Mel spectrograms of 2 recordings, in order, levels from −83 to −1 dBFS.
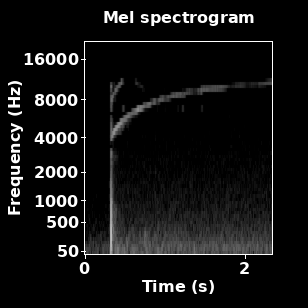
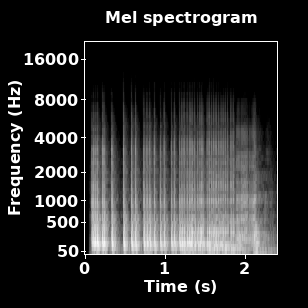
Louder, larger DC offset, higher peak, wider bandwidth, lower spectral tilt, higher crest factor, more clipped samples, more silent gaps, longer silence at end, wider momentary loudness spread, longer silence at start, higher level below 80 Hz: second, -34 LUFS vs -17 LUFS; neither; about the same, -2 dBFS vs 0 dBFS; first, 11.5 kHz vs 6.8 kHz; second, -4.5 dB/octave vs -9 dB/octave; first, 36 dB vs 16 dB; neither; neither; about the same, 0 s vs 0.05 s; first, 23 LU vs 8 LU; first, 0.3 s vs 0.05 s; second, -56 dBFS vs -30 dBFS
